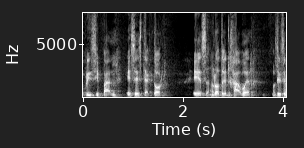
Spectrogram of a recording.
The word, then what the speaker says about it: Rutger Hauer: Es Rutger Hauer, así se pronuncia, él no es alemán, sino creo que holandés o algo así.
